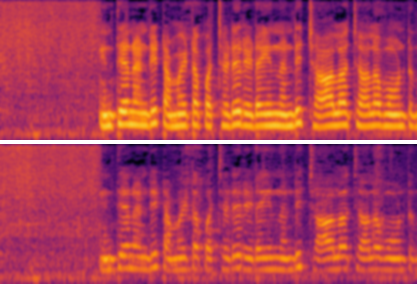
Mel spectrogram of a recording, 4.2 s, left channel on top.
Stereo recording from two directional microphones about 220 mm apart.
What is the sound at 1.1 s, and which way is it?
Speech, 45° left (ahead or behind).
